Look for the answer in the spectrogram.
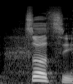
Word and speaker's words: Tsotsi: Tsotsi.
